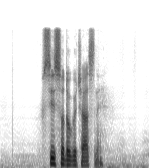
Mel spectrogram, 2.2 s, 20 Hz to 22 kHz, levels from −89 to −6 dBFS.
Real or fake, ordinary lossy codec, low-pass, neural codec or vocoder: fake; none; 10.8 kHz; codec, 24 kHz, 0.9 kbps, DualCodec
